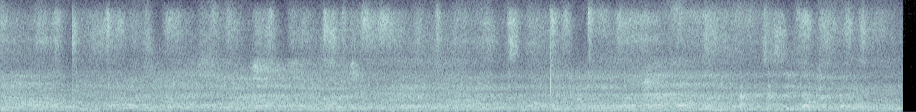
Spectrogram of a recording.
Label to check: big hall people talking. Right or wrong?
Right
